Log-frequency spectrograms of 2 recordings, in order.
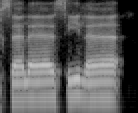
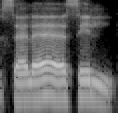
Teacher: عند الوقف على كلمة سلاسل يجوز فيها وجهان، إما الإثبات نثبت الألف فنقول سلاسل، ويجوز فيه الحذف فنقول سلاسل.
